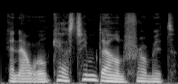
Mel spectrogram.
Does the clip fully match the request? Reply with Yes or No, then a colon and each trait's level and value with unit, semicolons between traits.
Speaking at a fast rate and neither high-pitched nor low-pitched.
Yes: fast, 270 wpm; medium, 150 Hz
